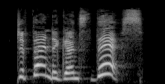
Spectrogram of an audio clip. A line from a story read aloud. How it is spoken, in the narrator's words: Thor roared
